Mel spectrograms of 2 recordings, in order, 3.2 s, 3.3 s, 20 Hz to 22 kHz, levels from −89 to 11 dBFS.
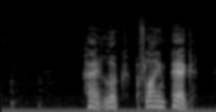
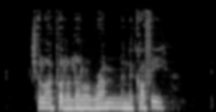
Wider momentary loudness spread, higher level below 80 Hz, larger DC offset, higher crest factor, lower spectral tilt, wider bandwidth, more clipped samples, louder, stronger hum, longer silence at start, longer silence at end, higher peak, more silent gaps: first, 18 LU vs 8 LU; about the same, -58 dBFS vs -58 dBFS; neither; first, 24 dB vs 18 dB; second, -5.5 dB/octave vs -8 dB/octave; second, 12.5 kHz vs 16 kHz; neither; second, -33 LUFS vs -22 LUFS; neither; second, 0.15 s vs 0.5 s; second, 0.35 s vs 0.8 s; second, -12 dBFS vs -6 dBFS; neither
